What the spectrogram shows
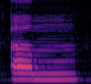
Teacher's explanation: میم دونوں ہونٹوں کے خشک حصے سے اطباق شفتین یعنی خشک حصہ، اطباق شفتین۔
